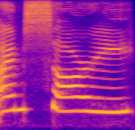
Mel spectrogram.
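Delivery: mock crying whisper. Retelling a scene where Entrapta, hands tied, is pulled by her hair: retelling Entrapta's crying whisper. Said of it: "she cries and she whispers".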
